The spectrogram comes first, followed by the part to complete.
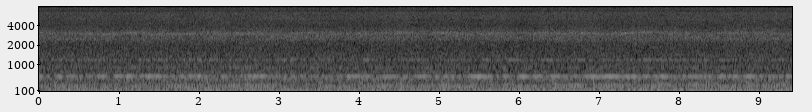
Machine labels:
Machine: slide rail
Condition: normal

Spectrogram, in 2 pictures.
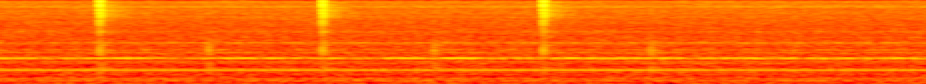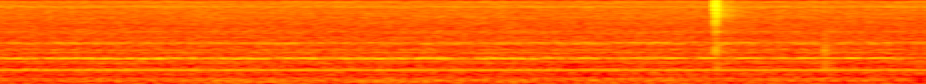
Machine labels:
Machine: valve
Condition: normal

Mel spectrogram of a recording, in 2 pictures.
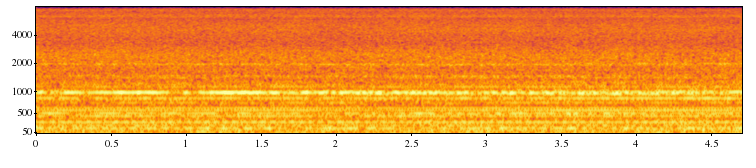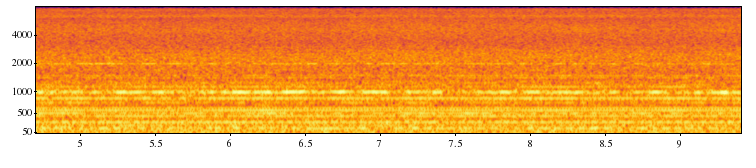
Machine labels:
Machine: fan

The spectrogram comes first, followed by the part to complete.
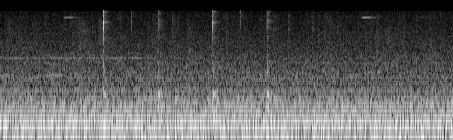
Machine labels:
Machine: valve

